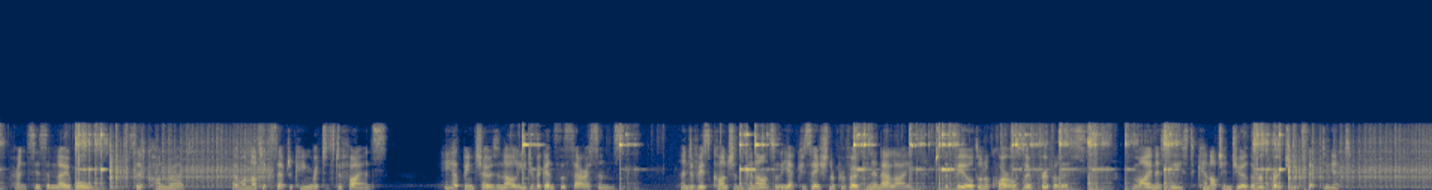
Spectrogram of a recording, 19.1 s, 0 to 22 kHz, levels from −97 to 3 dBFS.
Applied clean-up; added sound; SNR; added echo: none; Coin (dropping); 0 dB; none.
